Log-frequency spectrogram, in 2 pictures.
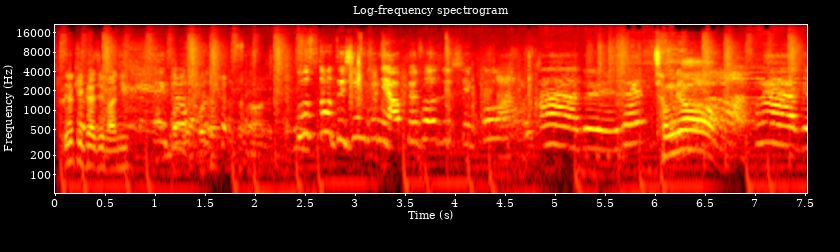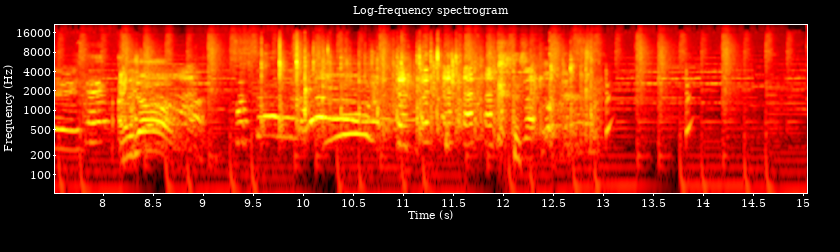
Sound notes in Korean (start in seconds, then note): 9.6 환호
